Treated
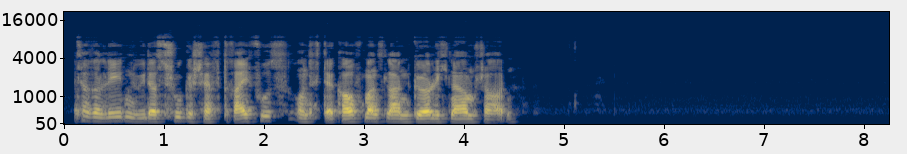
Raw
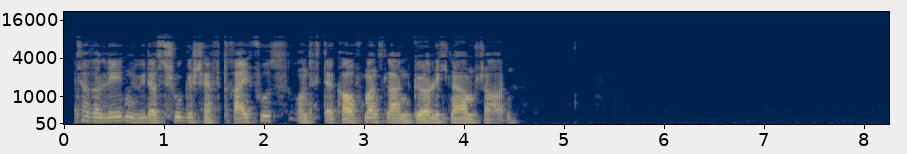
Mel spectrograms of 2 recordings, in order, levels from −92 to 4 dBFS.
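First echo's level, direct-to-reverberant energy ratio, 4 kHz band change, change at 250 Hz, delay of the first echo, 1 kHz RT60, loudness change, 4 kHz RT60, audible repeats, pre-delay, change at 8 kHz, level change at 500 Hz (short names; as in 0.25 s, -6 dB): none, none, +1.0 dB, -1.5 dB, none, none, +6.5 dB, none, none, none, n/a, +9.5 dB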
